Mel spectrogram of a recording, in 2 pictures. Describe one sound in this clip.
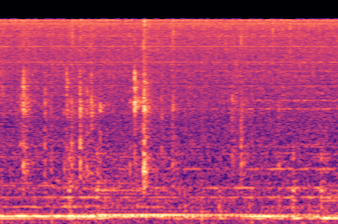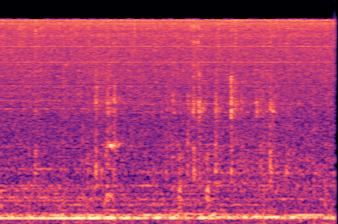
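Keys clatter on a keyboard as fingers press them.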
